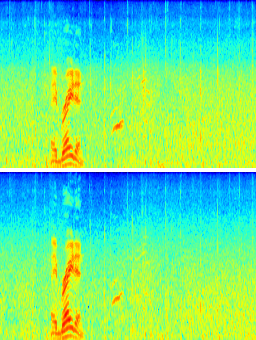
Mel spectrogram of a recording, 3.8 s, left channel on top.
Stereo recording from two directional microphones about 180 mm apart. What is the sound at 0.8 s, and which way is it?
Speech, 20° right (ahead or behind).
